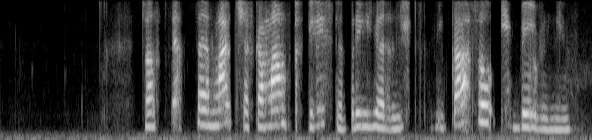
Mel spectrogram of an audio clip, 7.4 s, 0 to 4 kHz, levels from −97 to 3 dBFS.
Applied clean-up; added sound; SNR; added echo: neural diffusion model UNIVERSE++.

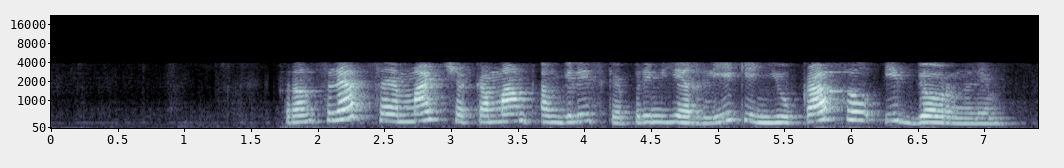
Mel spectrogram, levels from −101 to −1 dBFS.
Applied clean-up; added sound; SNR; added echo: neural separator model SepFormer DNS4.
